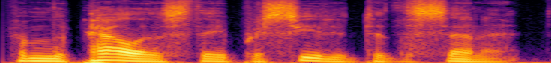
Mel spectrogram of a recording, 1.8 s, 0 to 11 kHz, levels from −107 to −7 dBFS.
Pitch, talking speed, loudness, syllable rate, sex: 110 Hz, 260 wpm, -17 LUFS, 8.0 syllables/s, male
